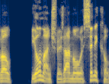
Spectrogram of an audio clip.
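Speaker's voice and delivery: ordinary talk, nothing marked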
